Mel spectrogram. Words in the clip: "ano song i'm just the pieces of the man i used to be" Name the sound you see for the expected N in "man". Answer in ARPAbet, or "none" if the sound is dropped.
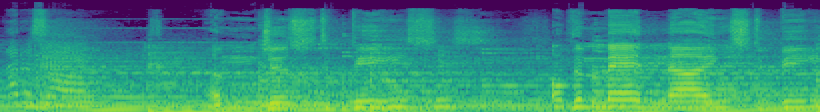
N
